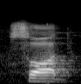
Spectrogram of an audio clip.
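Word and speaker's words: ص: আর এইটুকু হইলে সদ এই সদটা কোথা থেকে উচ্চারণ হবে সদটাও ঠিক একই জায়গা থেকে আমাদের জিহ্বার আগা নিচের দুই দাতের আগার সঙ্গে লাগবে লেগে উচ্চারিত হবে সদ সদ সদ সদ এভাবে এভাবে ছোদ ছোয়াদ এভাবে উচ্চারিত হবে।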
